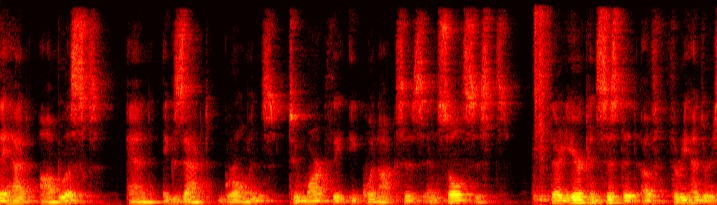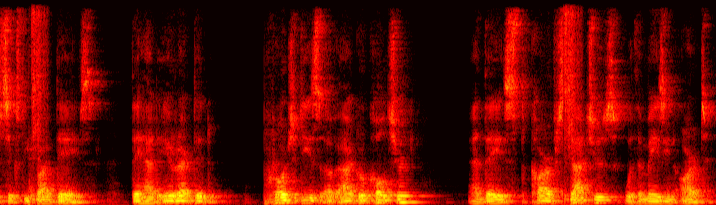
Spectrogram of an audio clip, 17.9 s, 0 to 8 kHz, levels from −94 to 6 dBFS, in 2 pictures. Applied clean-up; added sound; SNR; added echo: neural separator model SepFormer DNS4.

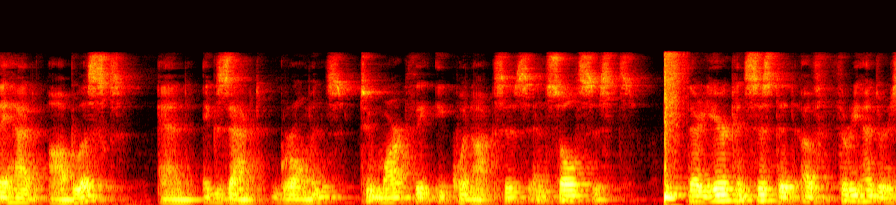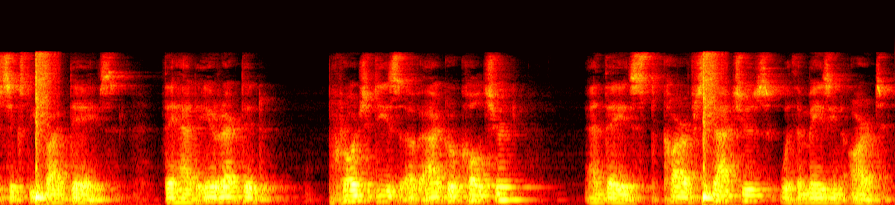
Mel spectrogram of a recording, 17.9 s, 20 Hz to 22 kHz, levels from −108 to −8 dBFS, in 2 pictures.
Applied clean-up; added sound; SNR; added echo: none; Snare drum; 1 dB; reverberation time 0.7 s.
